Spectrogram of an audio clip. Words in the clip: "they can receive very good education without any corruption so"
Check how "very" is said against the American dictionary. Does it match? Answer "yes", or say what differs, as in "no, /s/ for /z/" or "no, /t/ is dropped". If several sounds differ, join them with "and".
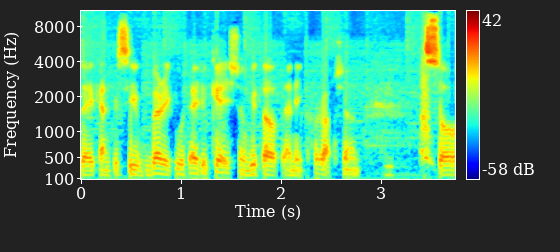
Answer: yes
